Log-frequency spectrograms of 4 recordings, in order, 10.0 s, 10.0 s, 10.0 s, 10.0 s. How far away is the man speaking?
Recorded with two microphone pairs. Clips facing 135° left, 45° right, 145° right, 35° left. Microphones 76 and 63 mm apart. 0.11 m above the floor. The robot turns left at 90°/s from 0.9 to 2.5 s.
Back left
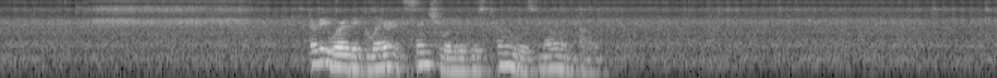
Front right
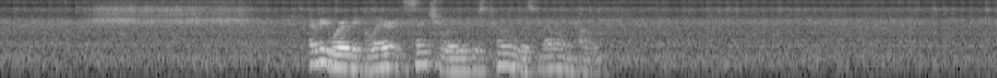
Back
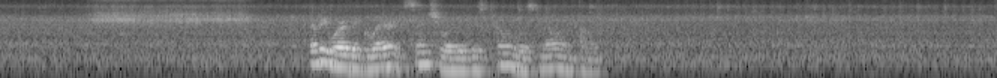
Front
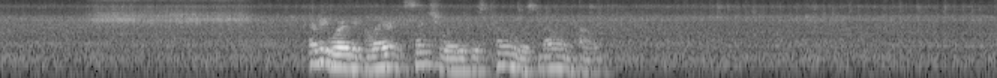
About 3 m.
